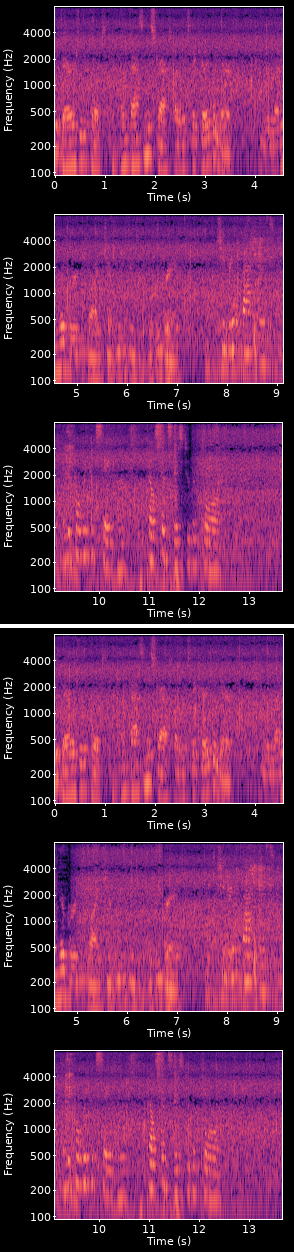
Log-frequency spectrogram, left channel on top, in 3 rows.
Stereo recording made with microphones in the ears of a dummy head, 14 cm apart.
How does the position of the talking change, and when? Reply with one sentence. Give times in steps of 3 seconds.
In this clip you hear the talking on the left from 0 s, in the centre from 3 s and on the left from 9 s.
